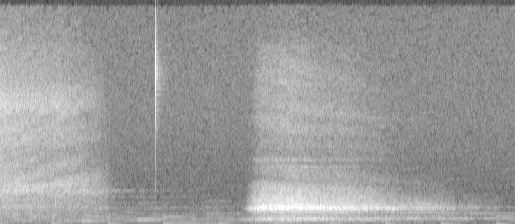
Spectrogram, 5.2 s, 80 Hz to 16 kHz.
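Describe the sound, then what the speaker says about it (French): A long, deep meditation breath rises as a loud airy rush over soft rhythmic background music, then fades. "Je vous invite à chaque début de méditation de prendre 3 grandes respirations."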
